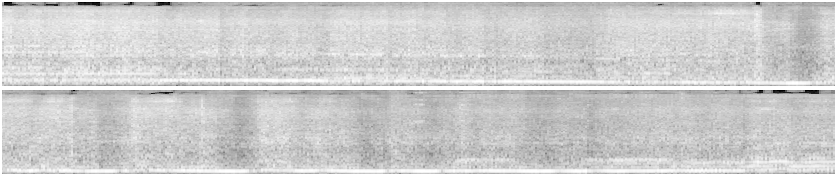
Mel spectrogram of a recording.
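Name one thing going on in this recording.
A race car engine drops in pitch as the car downshifts and brakes into a corner.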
